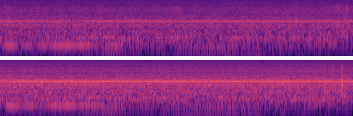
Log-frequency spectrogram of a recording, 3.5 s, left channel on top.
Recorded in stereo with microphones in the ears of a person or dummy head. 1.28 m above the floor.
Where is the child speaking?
No child speaking in this recording.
